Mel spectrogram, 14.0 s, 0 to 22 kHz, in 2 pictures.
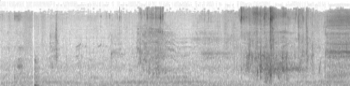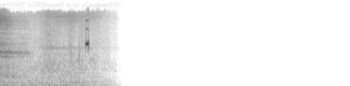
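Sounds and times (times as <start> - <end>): fish thrashing in water: 4.8 - 6.5.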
